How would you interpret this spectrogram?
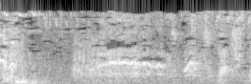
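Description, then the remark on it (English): A horse whinnies in a long, wavering call lasting a few seconds, moderately loud, with its pitch rising and falling before trailing off. The horse is in a stable on a farm in the countryside. “That was just the horses and donkeys that are in the stable.”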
